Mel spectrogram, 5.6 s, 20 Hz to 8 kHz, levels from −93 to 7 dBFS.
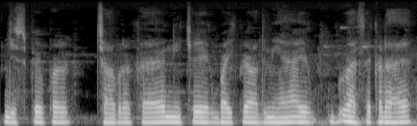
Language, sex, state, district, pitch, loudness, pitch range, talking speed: Hindi, male, Uttar Pradesh, Saharanpur, 115 Hz, -16 LUFS, 115-120 Hz, 160 wpm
